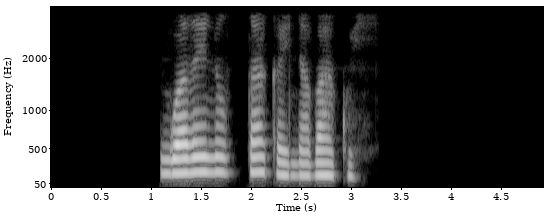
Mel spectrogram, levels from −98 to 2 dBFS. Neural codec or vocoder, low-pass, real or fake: none; 3.6 kHz; real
